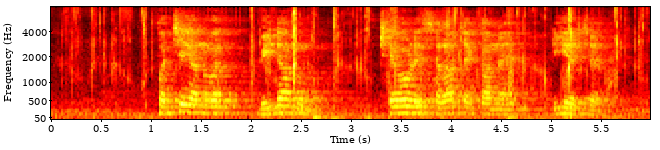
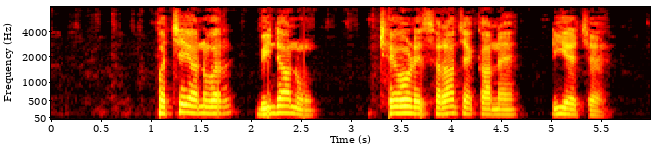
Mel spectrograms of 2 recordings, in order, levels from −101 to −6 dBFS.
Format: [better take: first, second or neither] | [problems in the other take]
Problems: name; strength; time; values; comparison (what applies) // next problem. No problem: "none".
second | background sound (Chewing, mastication); 5 dB below the speech // room echo; dies away in 0.9 s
